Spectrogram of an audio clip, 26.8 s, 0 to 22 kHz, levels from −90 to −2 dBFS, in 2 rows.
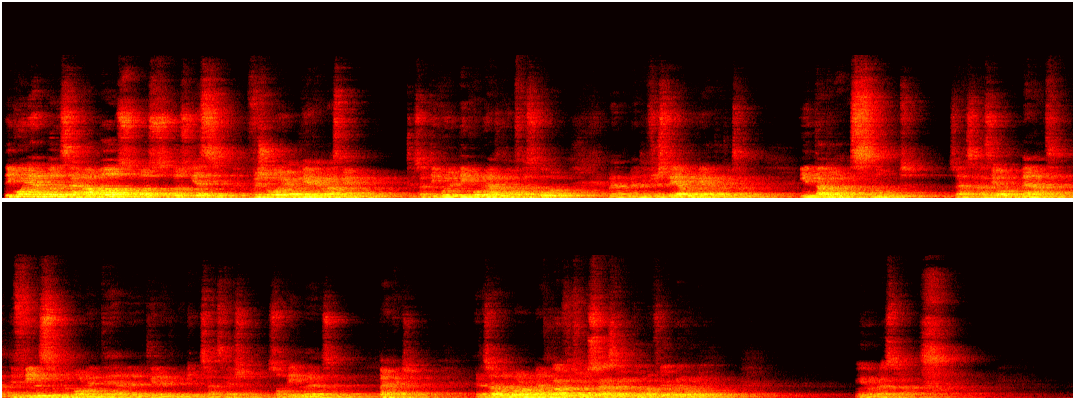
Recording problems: room echo; strong; dies away in 2.1 s
off-mic speech; far

